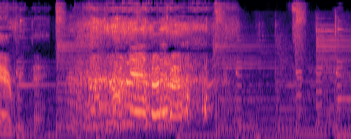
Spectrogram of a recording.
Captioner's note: all laughing; bright music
